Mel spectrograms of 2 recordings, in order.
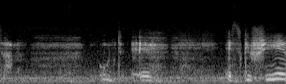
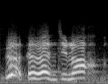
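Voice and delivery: much louder, higher stammered check; shouting into phone; 5 semitones higher, 11 dB louder than usual. Acted. Old man fearing the line dropped, loud call. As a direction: yell into the receiver.

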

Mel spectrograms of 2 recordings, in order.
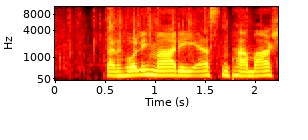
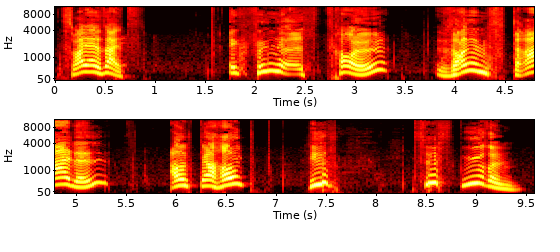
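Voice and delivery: talking through a mouthful of marshmallows; slow, stuffed-cheek speech; mouth full; 6 semitones higher, 4 dB louder, slower than usual. Real, not acted. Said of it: "mit vollem Mund alle Sätze vor".

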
